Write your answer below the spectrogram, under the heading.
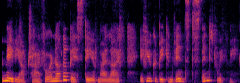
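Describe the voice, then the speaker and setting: Woman doing a gentle male angel, soft, earnest, whispery, lifted voice. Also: fairly low pitch, animated, moderate pace, natural voice. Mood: affectionate.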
